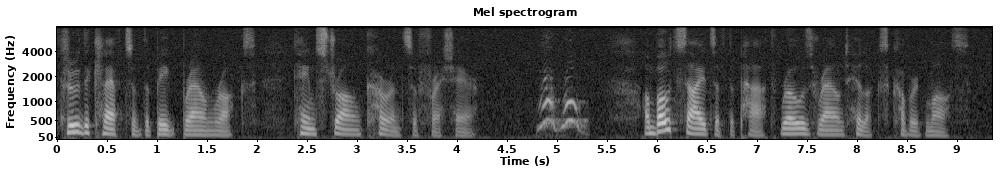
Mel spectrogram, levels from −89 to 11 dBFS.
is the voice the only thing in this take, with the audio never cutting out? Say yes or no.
no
